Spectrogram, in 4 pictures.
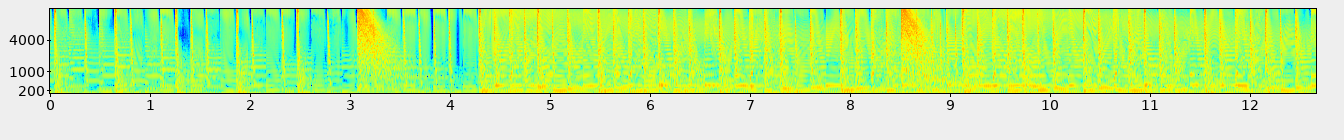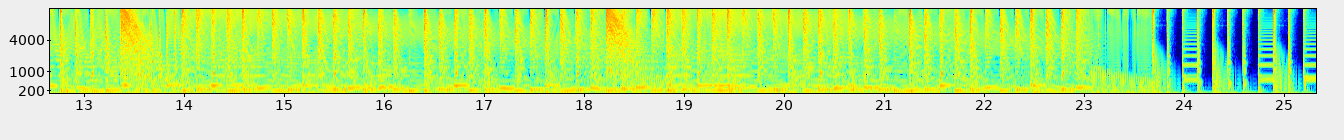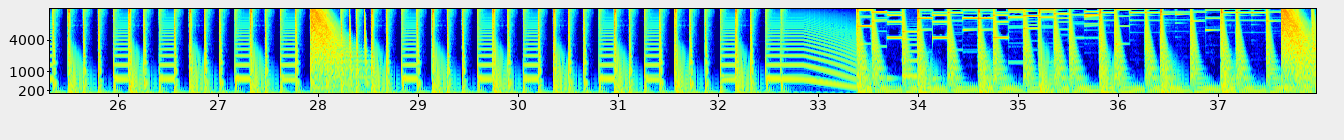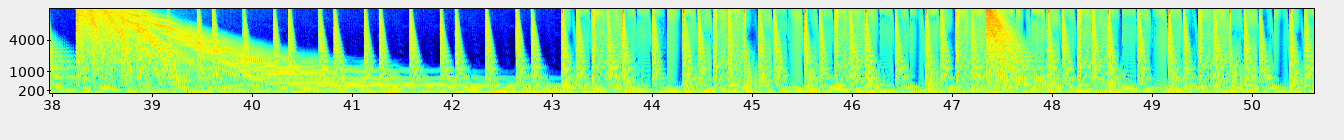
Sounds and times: Soundtrack music: 0:00.0 - 0:23.8, 0:32.6 - 0:48.8
Theme music: 0:22.8 - 0:23.7, 0:33.0 - 0:43.7.

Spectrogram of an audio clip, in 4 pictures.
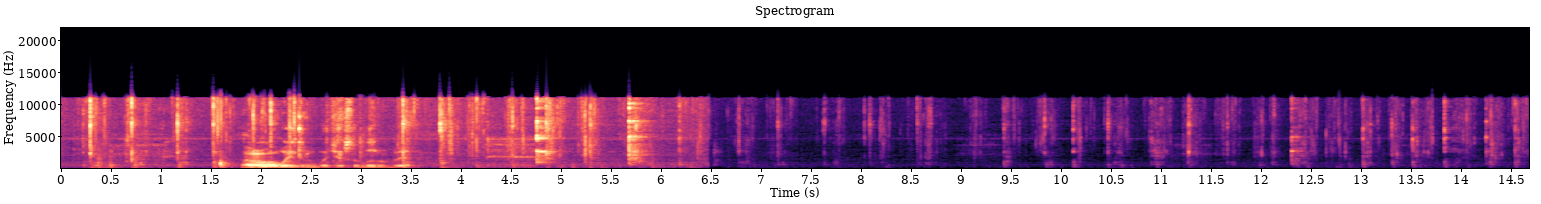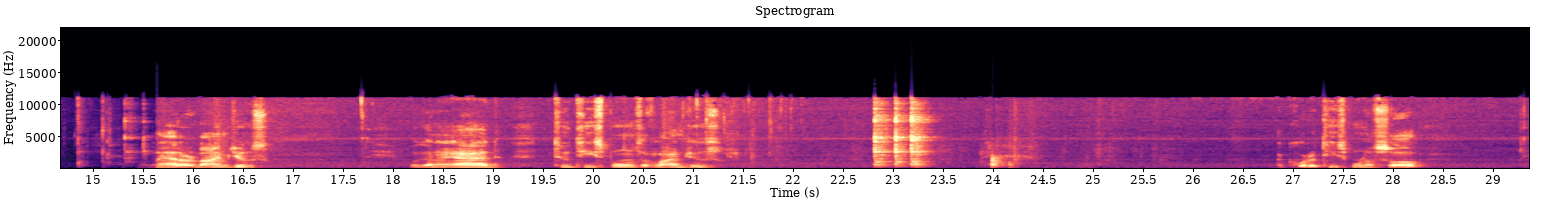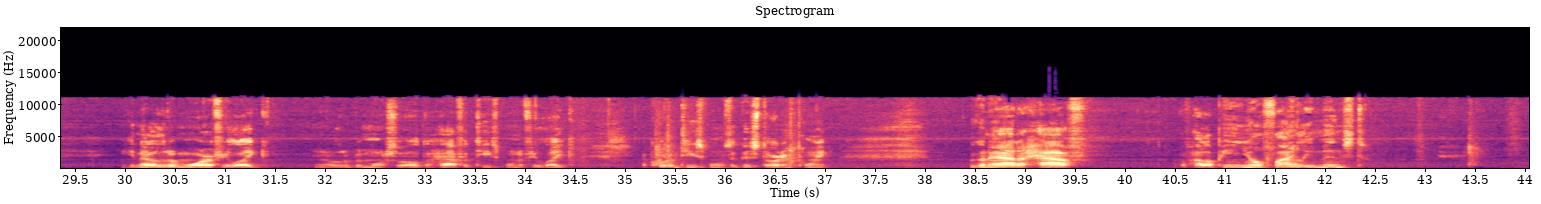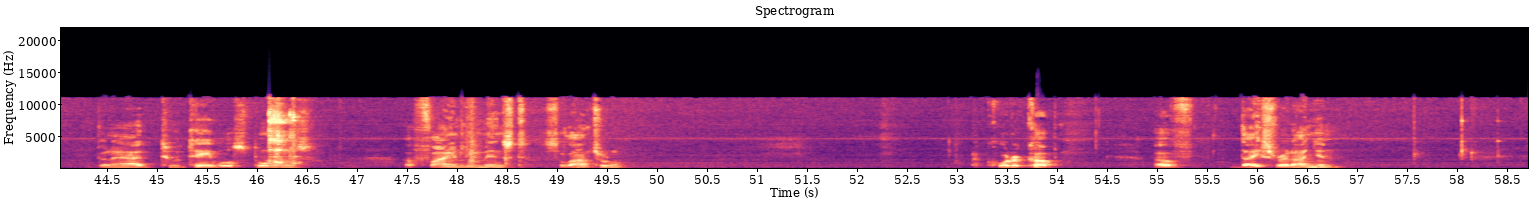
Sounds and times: Speech: 0:01.8 - 0:03.6, 0:15.6 - 0:16.8, 0:18.2 - 0:21.3, 0:26.8 - 0:28.4, 0:30.0 - 0:34.5, 0:35.2 - 0:37.1, 0:38.5 - 0:39.6, 0:40.6 - 0:42.5, 0:44.4 - 0:46.6, 0:47.5 - 0:49.8, 0:53.2 - 0:54.1, 0:55.0 - 0:56.9.

